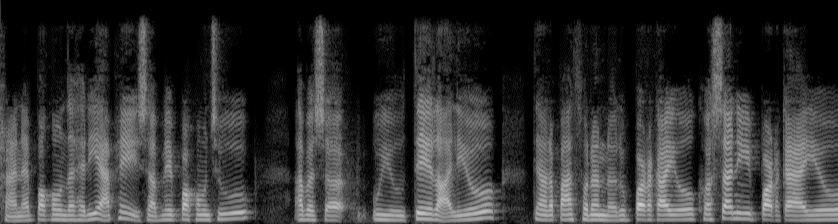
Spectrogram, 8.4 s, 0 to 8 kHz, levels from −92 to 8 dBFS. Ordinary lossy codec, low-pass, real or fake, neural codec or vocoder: none; 7.2 kHz; fake; codec, 16 kHz, 0.5 kbps, X-Codec, WavLM features, trained on Multilingual LibriSpeech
